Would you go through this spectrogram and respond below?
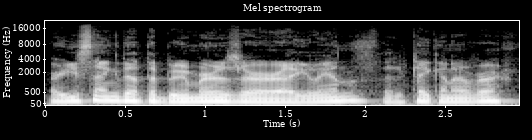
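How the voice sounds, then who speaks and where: A man's voice: mid-range voice, fairly even intonation, brisk, darkish tone. A man in his thirties, co-hosting a podcast, chatting casually and dropping wry jokes. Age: 30s. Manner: joking, wry asides. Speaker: podcast co-host.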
